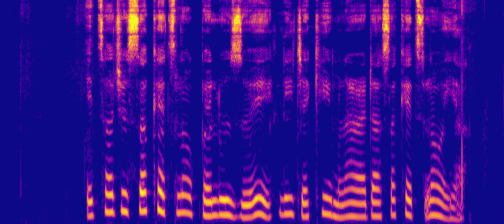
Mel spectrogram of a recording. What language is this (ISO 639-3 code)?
yor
